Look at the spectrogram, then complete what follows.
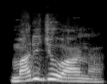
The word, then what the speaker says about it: marijuana: අපි මේක ප්‍රොනවුන්ස් කරන්නේ marijuana කියලා. මම නම් අහලා තියෙන මේ විදිහට. but මේකේ pronunciation එක ටිකක් වෙනස්.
